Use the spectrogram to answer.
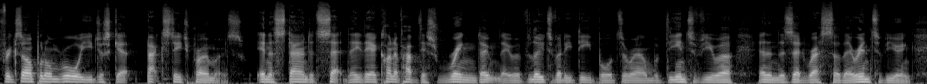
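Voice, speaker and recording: Speaking at a very fast pace with hardly any pauses, a man keeps his intonation fairly even. His voice is fairly low. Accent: English. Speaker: wrestling podcast host. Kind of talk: casual review podcast. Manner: casual, filler-heavy.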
